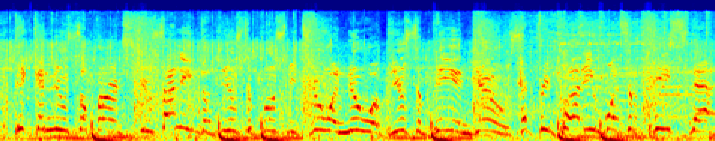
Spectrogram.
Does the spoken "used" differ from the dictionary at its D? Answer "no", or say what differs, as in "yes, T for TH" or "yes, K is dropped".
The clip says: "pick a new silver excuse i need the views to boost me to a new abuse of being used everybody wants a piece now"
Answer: yes, D is dropped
